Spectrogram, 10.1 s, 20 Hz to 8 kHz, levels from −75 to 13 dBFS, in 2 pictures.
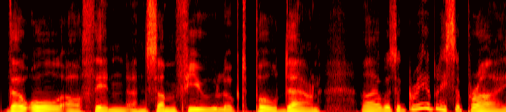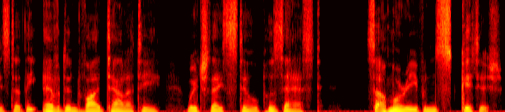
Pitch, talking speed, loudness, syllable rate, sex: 140 Hz, 150 wpm, -17 LUFS, 4.8 syllables/s, male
